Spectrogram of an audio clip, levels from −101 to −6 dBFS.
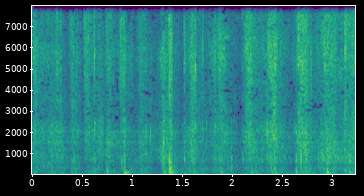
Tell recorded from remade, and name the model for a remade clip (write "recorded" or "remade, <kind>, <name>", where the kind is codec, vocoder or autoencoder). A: recorded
